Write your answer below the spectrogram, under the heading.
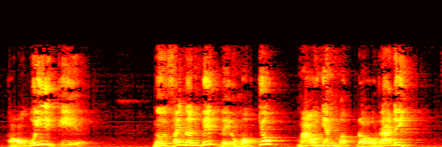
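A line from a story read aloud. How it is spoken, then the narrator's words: Deep loud shout. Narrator (Vietnamese): Sài Lỗi trầm giọng quát lớn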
